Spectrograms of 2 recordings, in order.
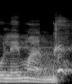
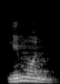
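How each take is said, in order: First: The first syllable has the vowel e. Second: The second syllable has the vowel u. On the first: "Atau leman" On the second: "Jangan dibaca mun ya"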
